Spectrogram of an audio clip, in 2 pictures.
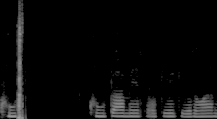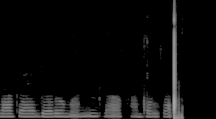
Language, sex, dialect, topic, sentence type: Chhattisgarhi, female, Northern/Bhandar, agriculture, statement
